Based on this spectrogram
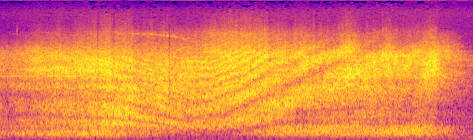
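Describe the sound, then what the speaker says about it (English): A Provost piston-engine trainer aircraft flying a slow roll at an air show, its loud engine drone sweeping up and down in pitch as it passes, continuous for several seconds before fading out. "Here's a slow roll by numbers. The docile provost is on the pilot's side all the time."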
